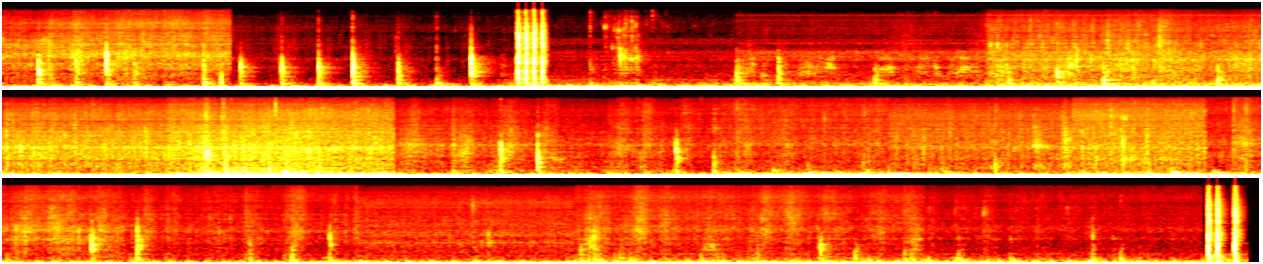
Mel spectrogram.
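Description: Chicken tikka filling sizzling in a frying pan while a spoon stirs it, scraping and knocking against the pan. There is a run of sharp spoon clicks about two to four seconds in, then steady sizzling with scattered ticks.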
